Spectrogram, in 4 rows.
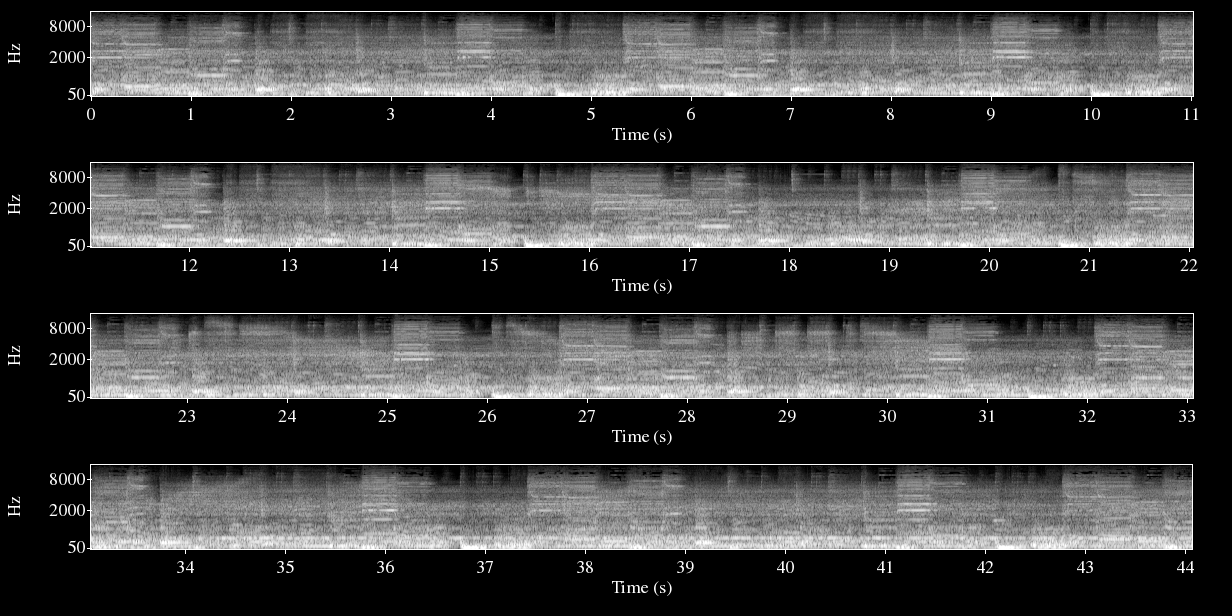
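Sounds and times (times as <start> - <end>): guitar: 0.0 - 44.0
heavy low bass notes: 0.0 - 44.0
live band playing loud music: 0.0 - 44.0.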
